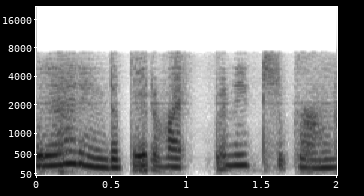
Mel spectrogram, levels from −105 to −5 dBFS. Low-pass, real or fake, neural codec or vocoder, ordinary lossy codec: 7.2 kHz; fake; codec, 44.1 kHz, 0.9 kbps, DAC; none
